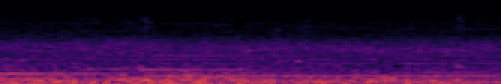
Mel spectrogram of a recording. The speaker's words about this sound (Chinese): 你现在噪声了吗？这个噪声就是大海，哇！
